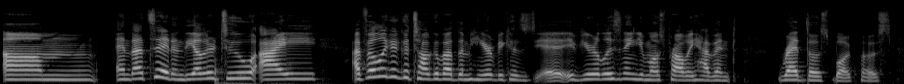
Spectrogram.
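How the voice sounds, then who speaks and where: Young woman doing a solo podcast, bright crisp voice, rambly casual storytelling, keeps correcting herself. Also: on the high side, moderate pace. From Spain, with family in Mexico. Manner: rambling, self-correcting, informal. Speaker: podcast host.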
